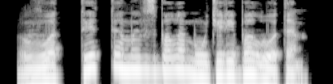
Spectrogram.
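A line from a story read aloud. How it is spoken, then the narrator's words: Bewildered mutter. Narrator (Russian): Даже несколько растерянно пробормотала лиса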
